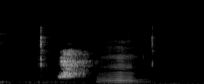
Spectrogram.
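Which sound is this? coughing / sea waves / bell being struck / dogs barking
dogs barking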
